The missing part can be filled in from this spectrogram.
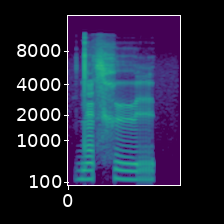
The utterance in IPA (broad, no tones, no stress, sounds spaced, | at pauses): d ɛ̃ s x ʉ r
